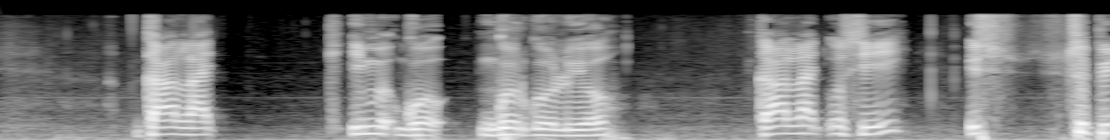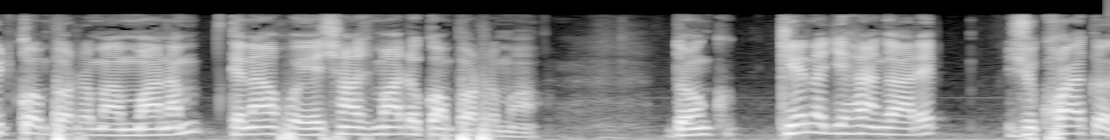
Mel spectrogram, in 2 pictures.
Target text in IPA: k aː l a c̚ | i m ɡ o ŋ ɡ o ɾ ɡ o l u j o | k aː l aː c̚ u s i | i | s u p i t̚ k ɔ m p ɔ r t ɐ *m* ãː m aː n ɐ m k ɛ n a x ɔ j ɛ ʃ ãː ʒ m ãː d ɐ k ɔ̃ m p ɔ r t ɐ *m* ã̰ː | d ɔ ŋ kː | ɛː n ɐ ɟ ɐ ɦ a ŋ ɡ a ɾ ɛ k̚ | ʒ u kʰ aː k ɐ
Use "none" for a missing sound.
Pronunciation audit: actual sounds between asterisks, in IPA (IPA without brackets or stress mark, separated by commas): m, m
